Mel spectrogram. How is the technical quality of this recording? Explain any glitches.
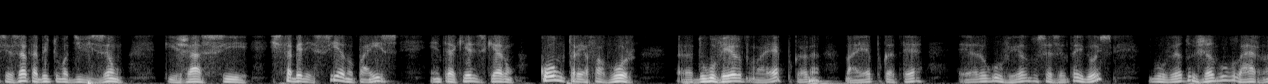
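The technical quality is limited by one fault that runs through the whole recording. G.726 ADPCM coding holds the speech to a telephone band and adds a harsh, rasping hiss that rises and falls with the speech level. Each sample is coded as a coarse difference from a running prediction, and the roughness points to 24 kbit/s. On a spectrogram, energy stops sharply at 3.8 kHz, with grainy noise filling the band beneath.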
